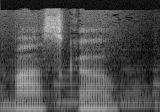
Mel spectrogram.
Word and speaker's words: Moscow: that's the real life mystery that had enshrouded the pretty northern Idaho college town of Moscow, pronounced not like the Russian capital, but to rhyme with Costco.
